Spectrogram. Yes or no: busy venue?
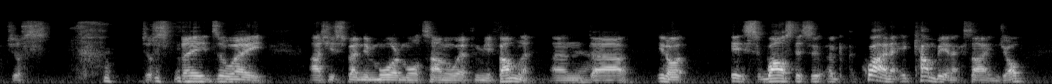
no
